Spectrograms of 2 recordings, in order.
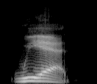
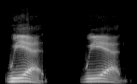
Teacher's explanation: Very common words, and almost always the H is silent. Silence. There's no H.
